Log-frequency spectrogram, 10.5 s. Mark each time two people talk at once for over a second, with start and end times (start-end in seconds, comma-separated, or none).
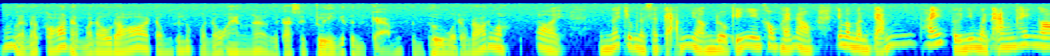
none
